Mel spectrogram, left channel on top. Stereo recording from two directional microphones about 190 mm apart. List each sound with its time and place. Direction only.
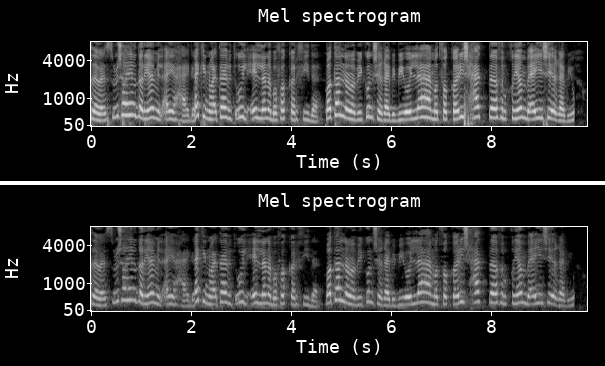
0.0 s a woman's voice: 35° left (ahead or behind)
